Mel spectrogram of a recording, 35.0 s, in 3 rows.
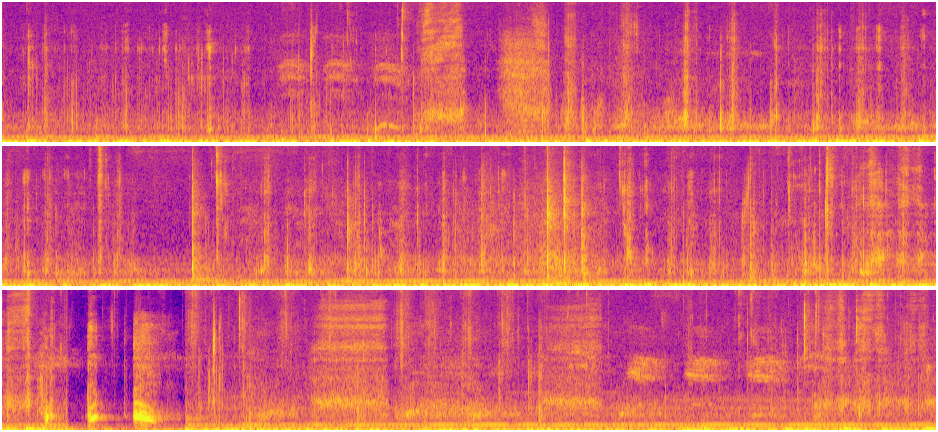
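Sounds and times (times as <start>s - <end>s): chewing and crunching food: 0.0s - 35.0s
steady low hum: 0.0s - 35.0s.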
